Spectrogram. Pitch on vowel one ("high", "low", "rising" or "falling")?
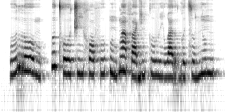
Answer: rising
